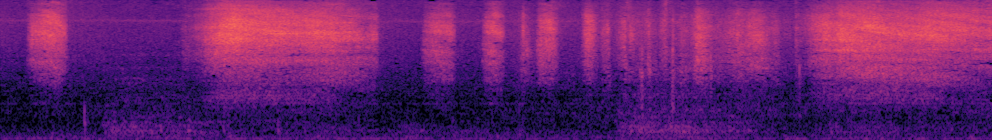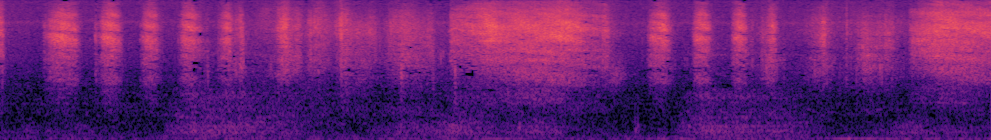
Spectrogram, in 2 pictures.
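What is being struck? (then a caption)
Foam paint roller sleeve scraped with a wooden stick. The edge of a wooden craft stick is scratched across a small, hollow white foam paint roller sleeve with a red core, held horizontally. This makes bright, hissy rasping strokes. Long sweeping scrapes alternate with clusters of short, quick scratches over a faint low hum.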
